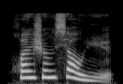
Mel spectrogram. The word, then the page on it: 欢声笑语: huān shēng xiào yǔ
